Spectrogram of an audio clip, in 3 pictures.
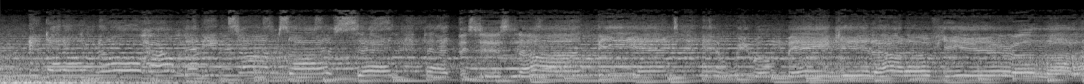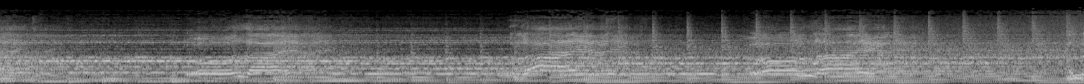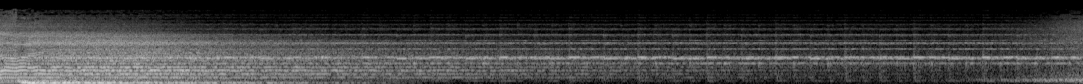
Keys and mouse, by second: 0.0 ctrl+-, 0.4 space, 0.5 click, 0.7 space, 2.8 ctrl+-, 3.2 space, 3.4 click, 3.5 space, 3.8 click, 4.2 space, 4.5 click, 4.5 space, 5.2 click, 8.3 ctrl+c, 8.8 click, 13.8 ctrl+a, 14.6 click, 17.7 ctrl+c, 18.5 click, 22.9 ctrl+a, 23.7-30.2 drag.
